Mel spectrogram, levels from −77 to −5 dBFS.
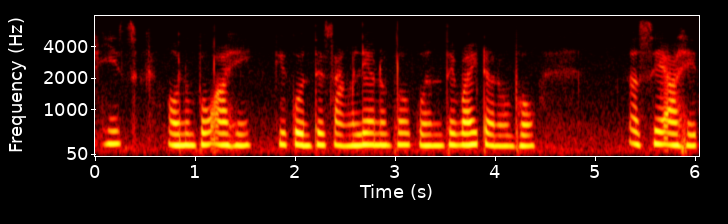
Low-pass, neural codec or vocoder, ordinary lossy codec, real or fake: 7.2 kHz; none; none; real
